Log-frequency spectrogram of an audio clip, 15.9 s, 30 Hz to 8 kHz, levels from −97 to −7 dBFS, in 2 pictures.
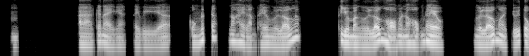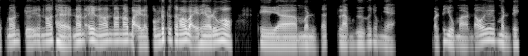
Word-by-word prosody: Ừm. 95 0 -13 0.9
À, 95 -2 0
cái 120 - -4
này 95 -6 -1
nha, 90 -2 -9
tại 90 0 -8
vì 90 0 -8
á 100 +2 -2 0.3
con 105 0 -6
nít 150 - -1
á, 195 - -1 0.2
nó 130 - -3
hay 120 -4 -2
làm 90 -3 -4
theo 100 +1 -4
người 95 -2 -5
lớn 95 +10 +2
lắm. 195 +1 -1 0.6
Thí - - +1
dụ 115 - +5
mà 100 -1 +3
người 95 -1 -4
lớn 110 +8 +5
hỗn 105 -8 +3
là 110 - -1
nó 105 +1 -1
hỗn 110 +2 -3
theo, 110 -7 +4 0.5
người 100 -2 -2
lớn 105 +9 +5
mà 120 -8 -1
chửi 110 +4 -2
tục - - -1
nó 115 +2 0
chửi 120 +3 -3
nói 130 +3 +1
thề, 105 -6 +3
nói 130 +2 +4
nói, 145 - -2
ý 155 - +7
là, 115 -3 -1
nói 130 +1 +2
nói 135 0 +1
nói 140 +1 +3
bậy 100 - +4
là 100 - -1
con 110 +2 -4
nít 155 - +4
nó 150 - -3
sẽ 140 - +3
nói 140 +2 +7
bậy - - +6
theo, 115 -1 +3
đúng 130 +4 +1
hông? 150 - +5 0.4
Thì, 100 -2 -1
à, 95 0 +3
mình 100 +1 -4
sẽ 100 - -6 0.2
làm 100 -2 -1
gương 105 0 -8
ở 120 - -9
trong 110 -1 -13
nhà, 90 -4 -8 0.6
mà - - -5
thí 135 - -8
dụ 110 -3 -1
mà 95 -2 -4
đối 115 +8 -1
với 150 0 -1
mình 110 -7 -5
đi, 100 0 -7
105 Hz, 270 wpm, -25 LUFS, 95-125 Hz, 0.9 s, ý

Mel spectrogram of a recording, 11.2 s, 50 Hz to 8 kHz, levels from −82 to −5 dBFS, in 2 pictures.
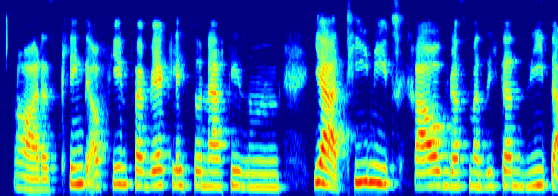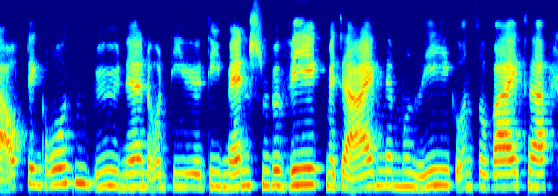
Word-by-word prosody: Ah, 170 -4 0
das 160 0 -3
klingt 245 0 -1
auf 200 0 -4
jeden 245 0 -4
Fall 215 -2 -1
wirklich 230 0 -1
so 220 -1 -4
nach 210 0 -1
diesem, 200 -3 -7 0.3
ja, 265 -3 +8
Teenietraum, 250 -6 +2
dass 210 0 -2
man 210 -2 -6
sich 210 0 -11
dann 215 -2 -2
sieht 230 +2 -5
da - - +2
auf 200 0 -3
den 240 -1 -2
großen 250 +3 -2
Bühnen 205 -1 -2
und 195 +1 -9
die 205 -1 -6
die 215 -1 -6
Menschen 220 +3 +1
bewegt 230 +2 +2
mit 205 -2 -4
der - - +4
eigenen 215 +2 +2
Musik 215 +3 -4
und 200 +2 -8
so 195 -2 -8
weiter. 200 +1 +4
215 Hz, 185 wpm, -23 LUFS, 200-230 Hz, 0.3 s, ja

